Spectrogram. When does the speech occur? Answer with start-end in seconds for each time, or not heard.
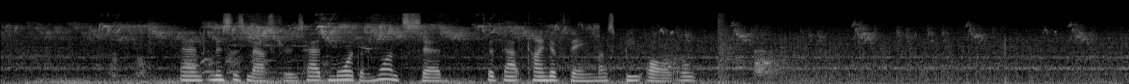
1.8-7.0.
